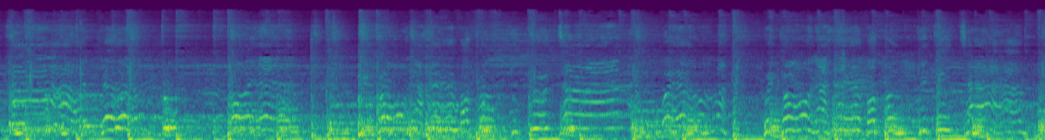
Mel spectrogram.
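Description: Live soul band playing: a woman singing over keyboard, drums and electric guitar, with a steady beat and heavy low end.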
